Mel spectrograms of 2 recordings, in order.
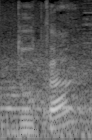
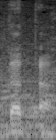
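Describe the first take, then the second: First: The first vowel sounds like 'oo'. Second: The first vowel sounds like 'ah'. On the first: The speaker calls it wrong. "people pronounce it as D Duta" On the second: The speaker calls it right. "the correct pronunciation is Pavan Datta"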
